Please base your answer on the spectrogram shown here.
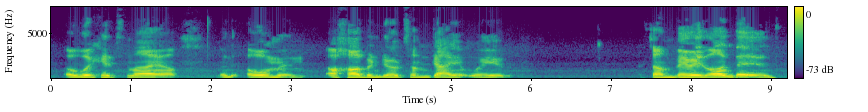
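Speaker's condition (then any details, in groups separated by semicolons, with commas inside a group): Cerebral palsy; since birth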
